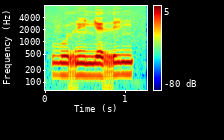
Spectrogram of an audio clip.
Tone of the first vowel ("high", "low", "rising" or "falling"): low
